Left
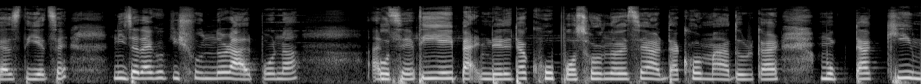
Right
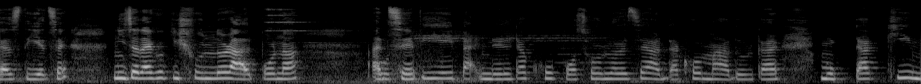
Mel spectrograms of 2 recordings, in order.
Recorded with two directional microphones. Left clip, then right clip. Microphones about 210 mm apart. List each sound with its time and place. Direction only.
0.0 s a woman's voice: 40° left (ahead or behind)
